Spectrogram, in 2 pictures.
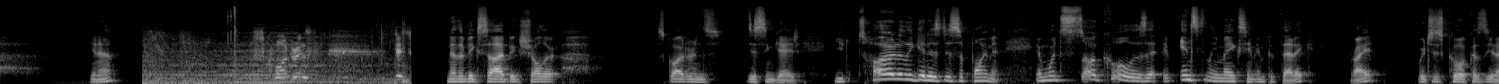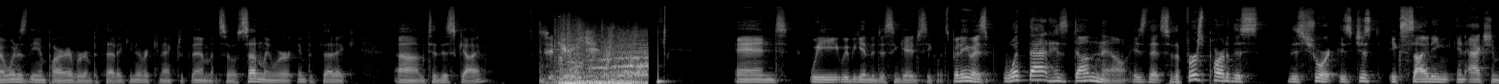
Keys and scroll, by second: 1.6 space, 4.2 space, 20.3 space.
